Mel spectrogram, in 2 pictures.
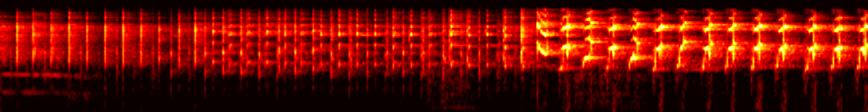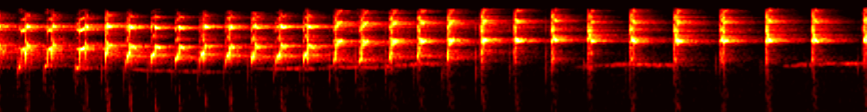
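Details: Fighter lovebird's ngekek panjang, a long trill played to agitate other lovebirds into calling; a soft, buzzy high chatter swells into loud, rapid, evenly pulsed shrill trilling that runs on without a break.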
